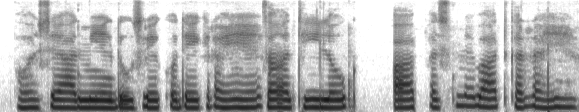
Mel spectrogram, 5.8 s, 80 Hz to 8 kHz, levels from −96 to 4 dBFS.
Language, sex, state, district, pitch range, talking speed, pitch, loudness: Hindi, female, Rajasthan, Nagaur, 200-220 Hz, 185 wpm, 210 Hz, -15 LUFS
